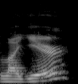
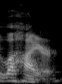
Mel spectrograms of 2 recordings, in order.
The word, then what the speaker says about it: La Hire: There's this very important character named, his name is spelled L-A, La, and then his H-I-R-E, like you're hired. But in French, I assume that would be something like La Hire. They say La Hire, right?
